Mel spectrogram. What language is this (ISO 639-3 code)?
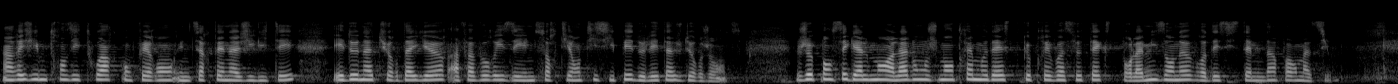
fra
